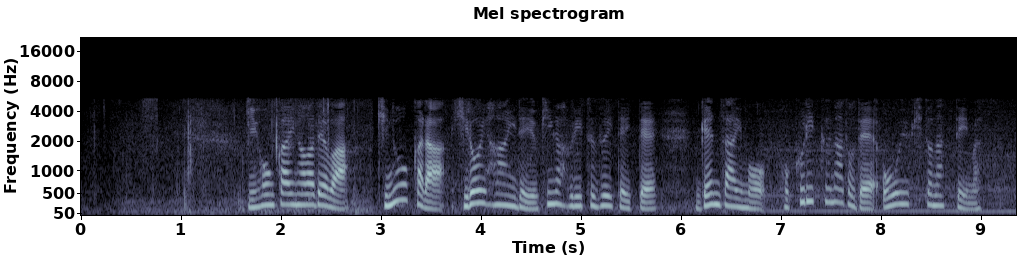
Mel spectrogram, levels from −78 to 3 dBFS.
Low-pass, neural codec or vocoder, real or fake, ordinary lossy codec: 5.4 kHz; none; real; none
